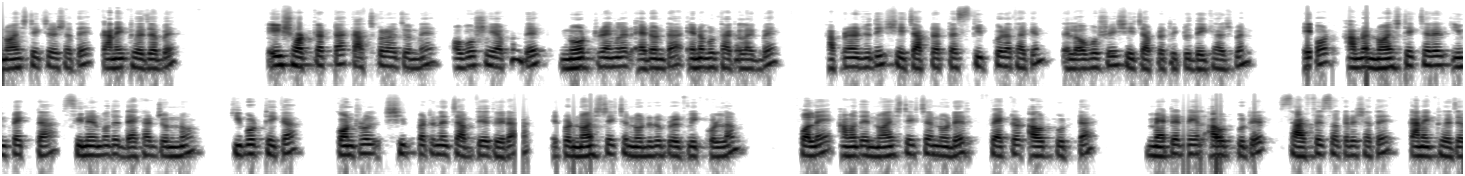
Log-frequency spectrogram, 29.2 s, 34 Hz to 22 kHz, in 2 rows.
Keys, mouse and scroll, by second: 12.8 Escape, 12.9 Escape, 15.5 middle click, 15.5-16.3 scroll down 2, 22.9 `, 26.3-27.4 drag, 27.8 click, 28.2 click.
